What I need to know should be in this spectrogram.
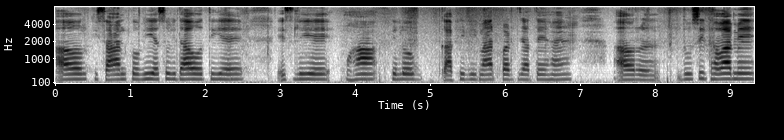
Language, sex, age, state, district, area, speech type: Hindi, female, 60+, Uttar Pradesh, Bhadohi, urban, spontaneous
